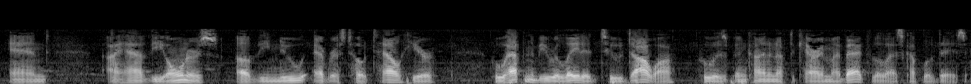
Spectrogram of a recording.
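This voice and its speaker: A man's voice: extremely low pitch, lo-fi sound. A man interviewing lodge owners on a trek, friendly and hesitant with many fillers and restarts. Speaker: traveling interviewer. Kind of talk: casual field interview. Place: mountain lodge.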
